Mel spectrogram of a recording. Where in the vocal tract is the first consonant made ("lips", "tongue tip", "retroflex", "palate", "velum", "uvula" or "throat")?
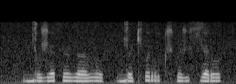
palate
